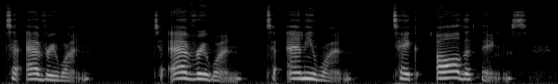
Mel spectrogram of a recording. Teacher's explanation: when you have a vowel at the end of one word and the start of another word, it's very common to close the throat between those two things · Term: glottal stop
